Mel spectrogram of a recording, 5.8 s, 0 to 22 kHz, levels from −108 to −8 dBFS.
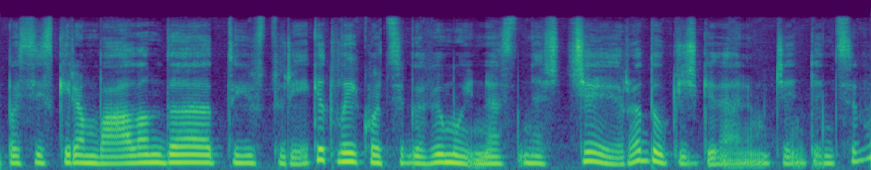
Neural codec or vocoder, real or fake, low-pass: codec, 44.1 kHz, 7.8 kbps, Pupu-Codec; fake; 14.4 kHz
